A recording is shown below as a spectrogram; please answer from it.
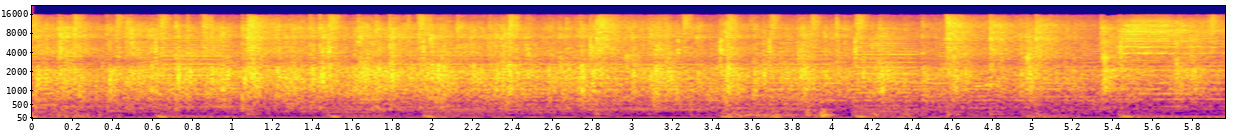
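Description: Congregation clapping along during a Sunday church sermon, a dense, steady wash of many hands that carries on throughout at a moderate distance, with no speech over it.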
